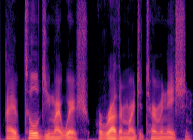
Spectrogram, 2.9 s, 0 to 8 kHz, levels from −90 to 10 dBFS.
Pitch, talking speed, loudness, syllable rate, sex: 100 Hz, 205 wpm, -19 LUFS, 5.9 syllables/s, male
